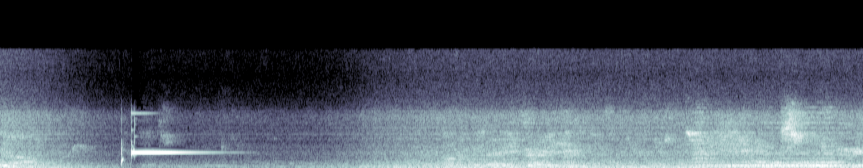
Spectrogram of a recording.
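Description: Background voices of a crowd, broken by a sharp click and a single loud, high-pitched beep that fades away over about a second, after which the voices build up again.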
